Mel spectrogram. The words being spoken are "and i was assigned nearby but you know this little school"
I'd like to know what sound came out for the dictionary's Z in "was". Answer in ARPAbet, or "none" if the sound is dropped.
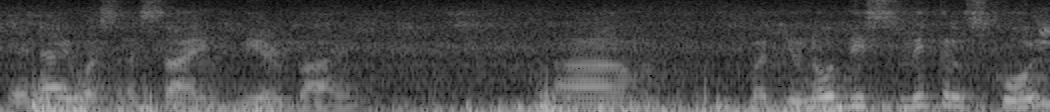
S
